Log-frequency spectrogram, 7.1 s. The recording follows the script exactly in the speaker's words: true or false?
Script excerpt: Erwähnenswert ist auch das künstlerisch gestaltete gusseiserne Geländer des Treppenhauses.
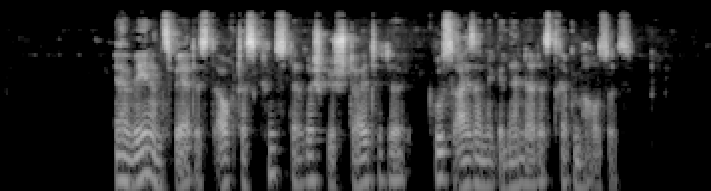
true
